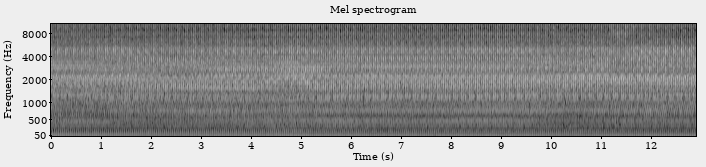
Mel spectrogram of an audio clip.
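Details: Mercedes ML250 CDI with OM651 diesel at idle: a sharp, regular metallic knock about three times a second rides clearly over the idle; an engine knocking fault.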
